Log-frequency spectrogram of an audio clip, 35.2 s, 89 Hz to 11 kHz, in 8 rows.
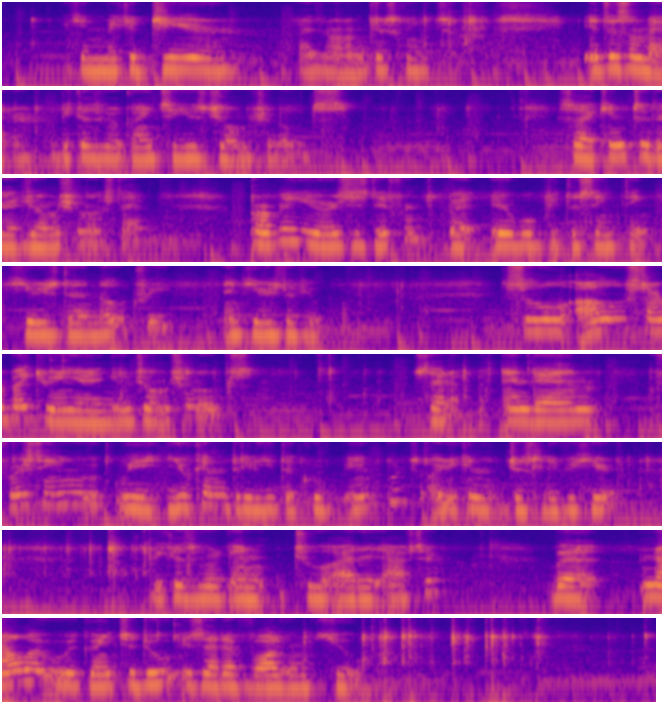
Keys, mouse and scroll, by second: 2.7-3.1 scroll up 4, 3.1-5.7 middle drag, 5.7 click, 6.5-14.3 scroll up 9, 17.9-26.3 drag, 26.3 Delete.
